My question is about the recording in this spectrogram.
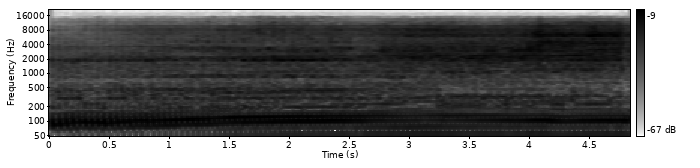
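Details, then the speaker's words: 2002 Suzuki GZ 250 single-cylinder motorcycle after sitting over 15 years, just started on choke after 30–60 seconds of cranking; fast, steady, slightly uneven thumping; runs. "Got a little choke on her. She's not bad. I will take that. So there we have it. Maybe cranking on this, I don't know, 30, 40 seconds, a minute, longer than a starter should. But she fired to life."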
